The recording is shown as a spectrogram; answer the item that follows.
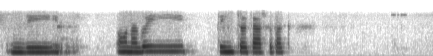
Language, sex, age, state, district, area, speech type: Dogri, female, 18-30, Jammu and Kashmir, Samba, rural, conversation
